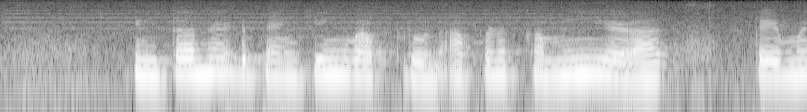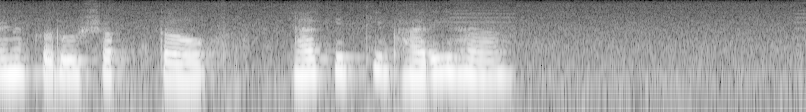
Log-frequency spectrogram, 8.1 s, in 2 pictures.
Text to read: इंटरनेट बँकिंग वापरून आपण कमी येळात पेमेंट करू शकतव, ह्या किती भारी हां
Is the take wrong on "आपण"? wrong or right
right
